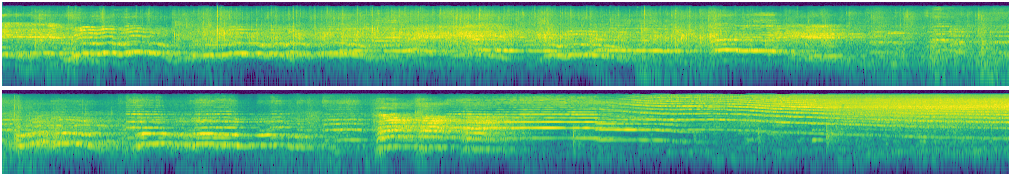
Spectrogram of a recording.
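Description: Saxophones play a lively tune in an echoing hall.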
